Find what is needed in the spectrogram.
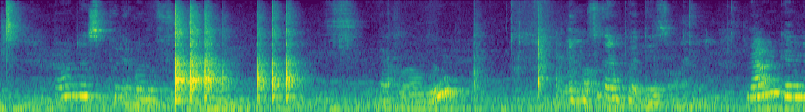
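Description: Young girls talking quietly, with a quick run of sharp knocks and clatter about two seconds in as plastic slime containers are handled.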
